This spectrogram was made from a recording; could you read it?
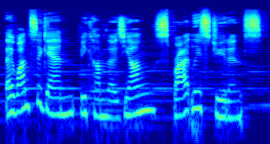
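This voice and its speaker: A woman with a medium-pitched voice reads scripted narration for a nostalgic radio play. Faint guitar music runs behind her. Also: a little slow, a little mellow.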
